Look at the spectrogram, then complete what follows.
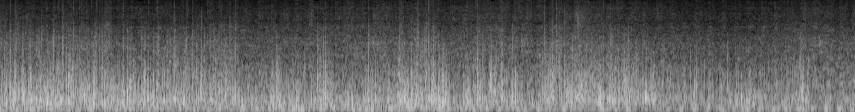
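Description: Vehicle engine running steadily as it drives over a rough dirt track, with the body knocking and rattling over the bumps.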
